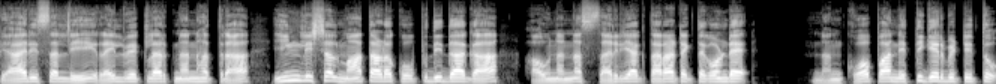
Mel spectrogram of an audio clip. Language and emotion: Kannada, angry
